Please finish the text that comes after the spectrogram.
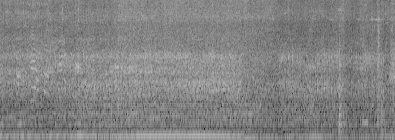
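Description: A large truck rolls in close and loud, its deep engine rumble swelling and then settling into a steady idle, with a brief knock near the end and a voice heard over it.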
